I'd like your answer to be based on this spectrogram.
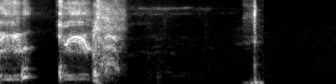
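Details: Adult cough while smoking during a live stream: three harsh, dry coughs close together, then one more after a short pause.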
